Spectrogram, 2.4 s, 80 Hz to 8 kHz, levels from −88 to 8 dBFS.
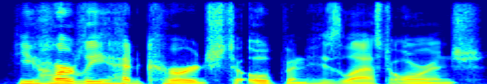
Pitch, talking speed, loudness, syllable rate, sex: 140 Hz, 220 wpm, -21 LUFS, 6.6 syllables/s, male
